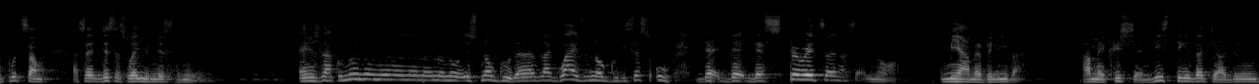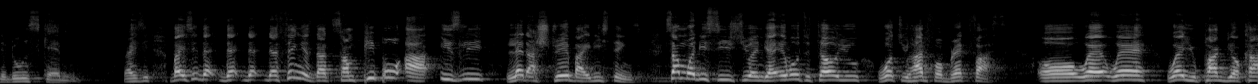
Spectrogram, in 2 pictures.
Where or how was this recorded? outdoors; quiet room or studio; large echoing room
large echoing room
